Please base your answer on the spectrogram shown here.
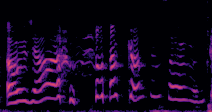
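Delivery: high, slow words through laughter; real laughter. Real, not acted. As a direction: crack up while saying the name. Cracking up at own character name.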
